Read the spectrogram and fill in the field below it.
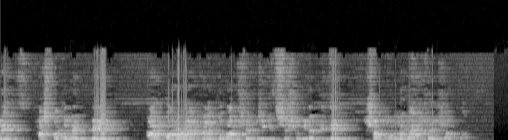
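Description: An elderly man reads out a statement into a microphone, his voice slightly muffled.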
